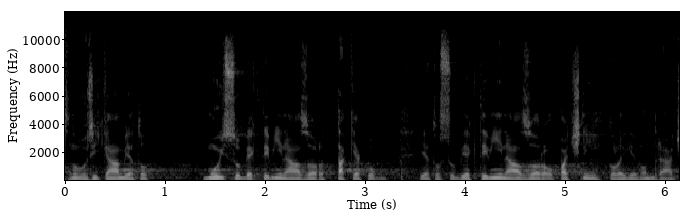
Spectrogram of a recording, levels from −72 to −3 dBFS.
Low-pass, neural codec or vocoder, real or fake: 10.8 kHz; none; real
